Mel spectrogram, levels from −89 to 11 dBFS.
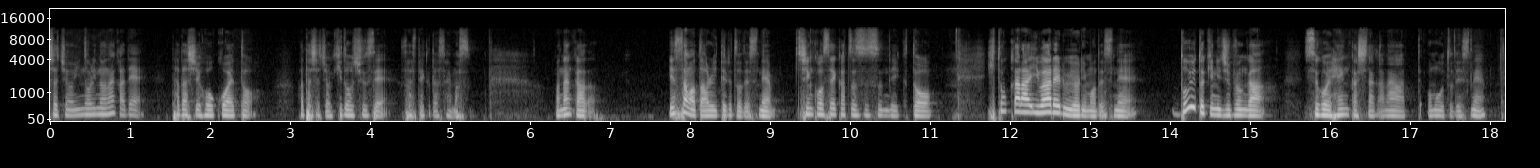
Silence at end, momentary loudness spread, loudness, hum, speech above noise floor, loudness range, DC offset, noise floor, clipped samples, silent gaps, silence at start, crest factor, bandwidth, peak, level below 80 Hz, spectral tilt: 0 s; 13 LU; -23 LUFS; none; 38 dB; 9 LU; under 0.1%; -60 dBFS; under 0.1%; none; 0 s; 20 dB; 11.5 kHz; -4 dBFS; -50 dBFS; -6 dB/octave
